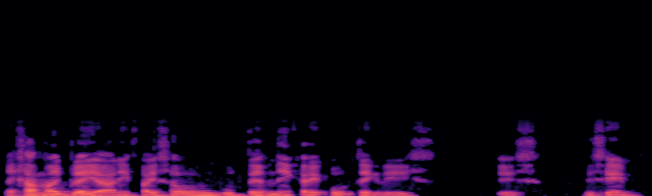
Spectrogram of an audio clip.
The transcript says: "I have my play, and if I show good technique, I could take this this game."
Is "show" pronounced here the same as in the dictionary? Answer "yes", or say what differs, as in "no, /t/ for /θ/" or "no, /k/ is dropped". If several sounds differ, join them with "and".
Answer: no, /s/ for /ʃ/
